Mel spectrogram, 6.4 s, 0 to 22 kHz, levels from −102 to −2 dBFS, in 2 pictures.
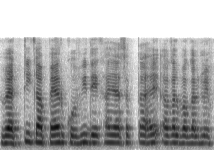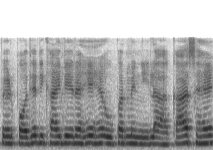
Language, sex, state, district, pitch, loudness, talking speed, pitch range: Hindi, male, Goa, North and South Goa, 195 Hz, -22 LUFS, 195 wpm, 185-200 Hz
